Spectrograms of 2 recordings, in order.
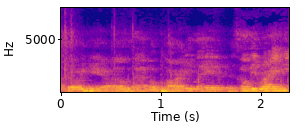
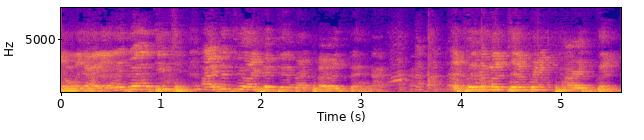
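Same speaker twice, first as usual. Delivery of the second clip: higher, gushing vegan parody; mock vegan gushing; 8 semitones higher than usual. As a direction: rave like a new convert. Mocking vegans.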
